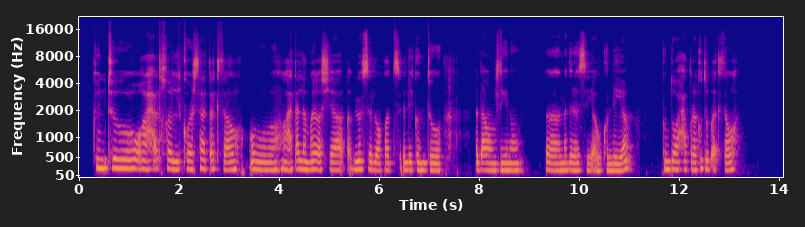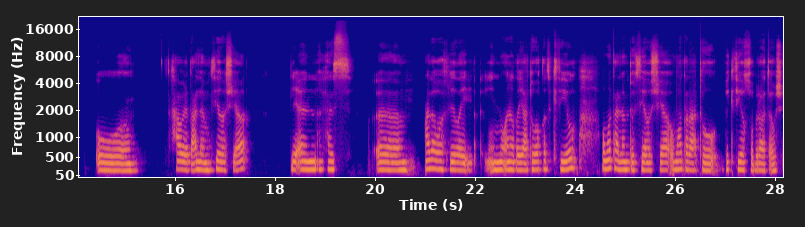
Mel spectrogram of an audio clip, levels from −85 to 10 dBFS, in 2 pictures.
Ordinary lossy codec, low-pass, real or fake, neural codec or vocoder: none; 19.8 kHz; fake; autoencoder, 48 kHz, 128 numbers a frame, DAC-VAE, trained on Japanese speech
